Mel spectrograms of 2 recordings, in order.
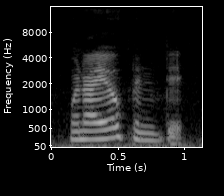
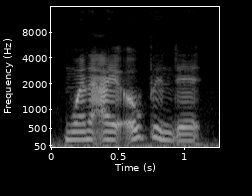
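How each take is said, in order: Both takes have the same delivery.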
